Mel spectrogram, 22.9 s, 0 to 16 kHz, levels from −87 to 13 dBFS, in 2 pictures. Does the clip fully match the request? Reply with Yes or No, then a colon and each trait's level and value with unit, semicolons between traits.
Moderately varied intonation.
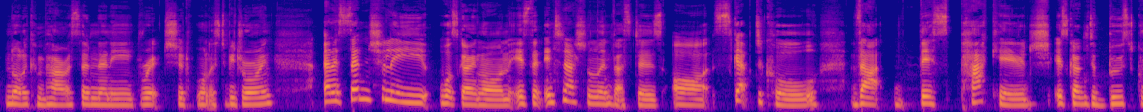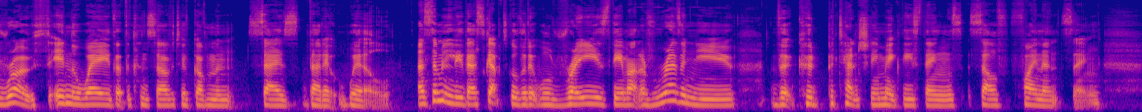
Yes: average, 3.4 semitones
